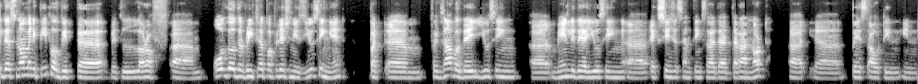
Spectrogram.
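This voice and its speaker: A man from Sri Lanka answers interview questions conversationally, often halting and repeating words mid-phrase. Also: a little high. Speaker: podcast guest, recruitment company founder.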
